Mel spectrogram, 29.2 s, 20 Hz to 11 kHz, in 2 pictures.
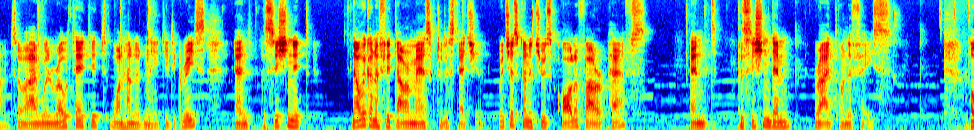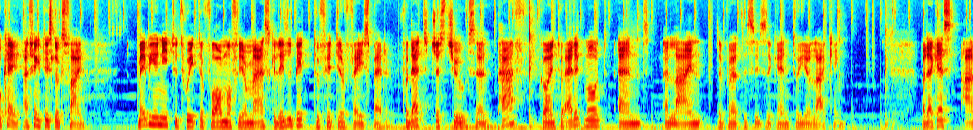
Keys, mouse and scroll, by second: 0.5 r, 3.4 r, 4.6 click, 6.9-8.0 drag, 10.1 middle click, 10.5 KP_1, 11.6-11.9 shift+middle drag, 12.2 g, 13.8-14.1 middle drag, 14.1 scroll down 2, 20.5 click, 22.6 Tab, 24.0 click, 24.7 g, 27.9 Tab, 28.3-28.9 scroll down 2, 28.7-29.2 middle drag.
